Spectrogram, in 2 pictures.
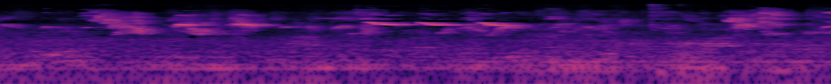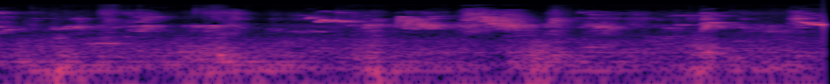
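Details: Captive Eurasian bullfinches calling: thin whistled notes and rapid chirps repeated several times a second, uneven in rhythm, some louder bursts standing out over a faint background hum.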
